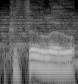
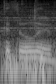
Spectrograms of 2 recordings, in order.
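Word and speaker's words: Cthulhu: wrongly uh and so finally in a letter of 1934 he tells a colleague well it's really meant to be two syllables uh you're supposed to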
